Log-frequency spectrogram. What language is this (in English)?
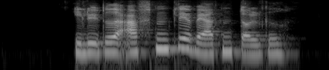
Danish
